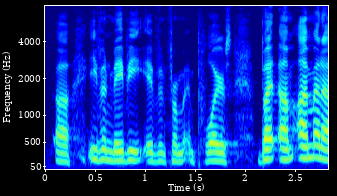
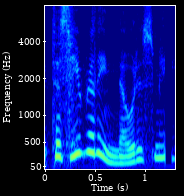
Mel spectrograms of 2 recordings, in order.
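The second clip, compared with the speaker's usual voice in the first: soft wistful question; 3 semitones higher, 8 dB quieter than usual. Acted. Voicing wives' longing.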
